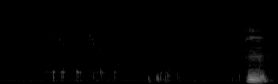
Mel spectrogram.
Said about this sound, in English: I fucking ran out of coffee. And, I got a little sip of seep. Y'all want to hear me sip this coffee?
